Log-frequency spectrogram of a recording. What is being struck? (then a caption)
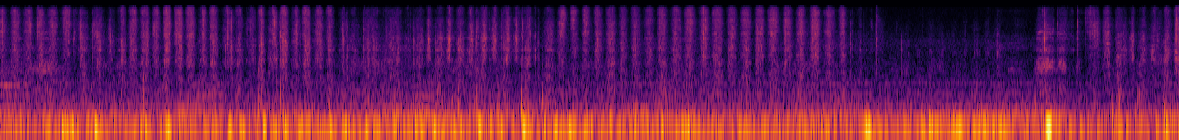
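Wax pillar candle. Long orange acrylic nails scratch rapidly back and forth along the side of a large white solid wax pillar candle. The result is a steady, dry, rhythmic scraping with bright strokes over a low, muffled rumble. Near the end the bright scratching thins out briefly before a final burst.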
